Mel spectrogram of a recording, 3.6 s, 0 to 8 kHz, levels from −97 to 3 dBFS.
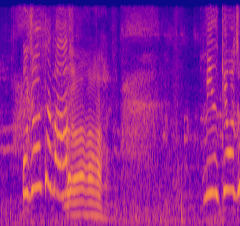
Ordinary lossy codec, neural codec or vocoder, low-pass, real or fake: none; codec, 16 kHz, 4 kbps, X-Codec, HuBERT features, trained on balanced general audio; 7.2 kHz; fake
